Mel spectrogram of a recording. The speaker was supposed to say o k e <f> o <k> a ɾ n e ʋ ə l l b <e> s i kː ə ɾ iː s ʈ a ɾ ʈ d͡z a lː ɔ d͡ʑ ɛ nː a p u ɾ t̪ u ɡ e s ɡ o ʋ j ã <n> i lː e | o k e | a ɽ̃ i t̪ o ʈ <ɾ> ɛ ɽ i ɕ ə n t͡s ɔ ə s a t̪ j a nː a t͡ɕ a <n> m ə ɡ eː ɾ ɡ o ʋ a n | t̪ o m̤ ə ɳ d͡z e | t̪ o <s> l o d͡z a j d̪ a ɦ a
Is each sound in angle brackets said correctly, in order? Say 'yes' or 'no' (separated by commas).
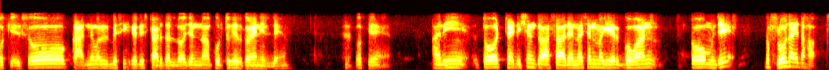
no, yes, yes, yes, yes, yes, no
